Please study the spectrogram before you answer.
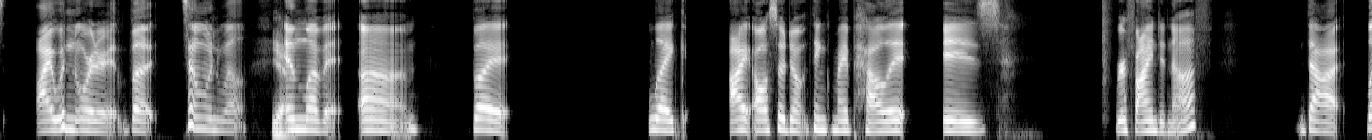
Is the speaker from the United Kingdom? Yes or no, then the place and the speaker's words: no; United States; because I'm an American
